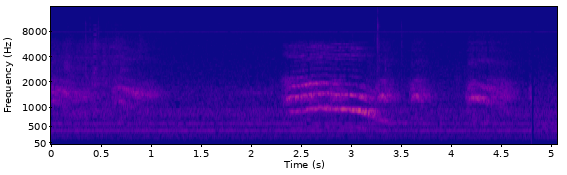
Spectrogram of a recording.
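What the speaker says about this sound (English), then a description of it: "there's a big crow on my back porch" A large crow caws from a back porch, a few harsh, nasal calls in a short cluster midway through, fairly close over a quiet indoor background.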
